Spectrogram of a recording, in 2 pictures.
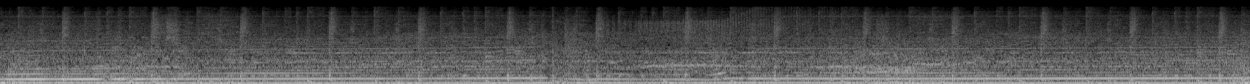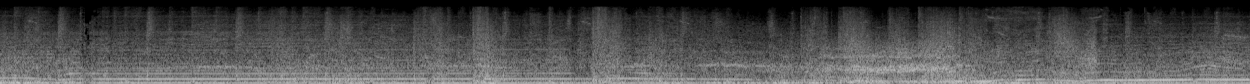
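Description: Racing car in Need for Speed: Most Wanted (2005) on Xbox 360, a loud steady engine drone running throughout with tire squeal and skidding as the car slides through a missed turn.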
